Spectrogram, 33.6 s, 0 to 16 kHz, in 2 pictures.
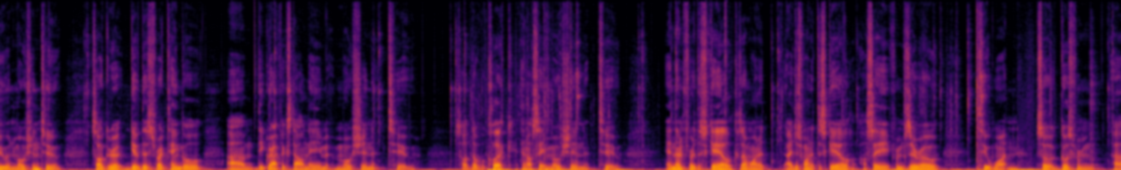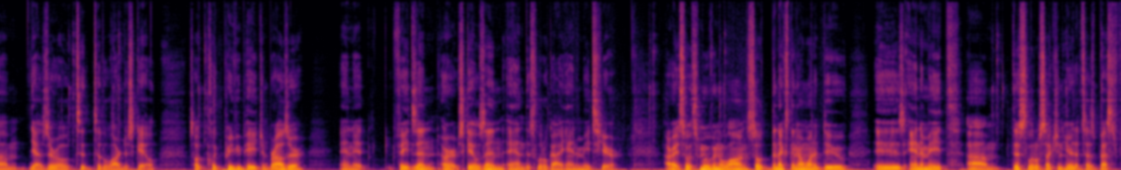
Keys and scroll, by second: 7.4-8.9 typing, 13.6 0, 13.8 Tab, 14.2 0, 14.6 Return.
